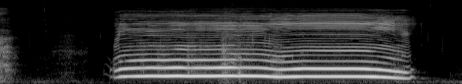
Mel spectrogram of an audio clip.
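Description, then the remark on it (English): A voice imitates a distressed hedgehog with one loud, sustained high-pitched wail lasting about three seconds, holding steady before dipping slightly in pitch and cutting off. “Distressed hedgehog sound,”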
